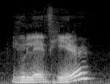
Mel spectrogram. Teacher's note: you can make it a question by asking it in rising tone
